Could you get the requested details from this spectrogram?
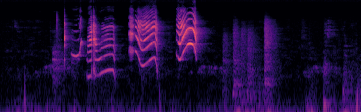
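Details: Talking pet parrot, said to say words like mummy and papa. It makes three loud, sweeping, wavering squawky syllables in a row, then quieter mumbling sounds and room noise.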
